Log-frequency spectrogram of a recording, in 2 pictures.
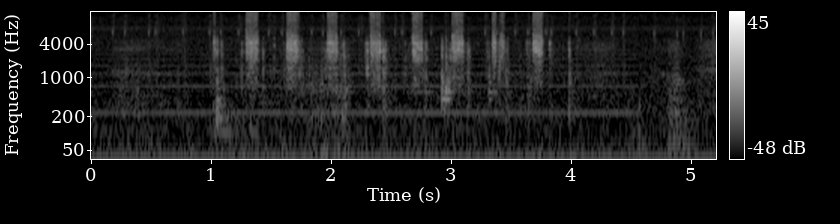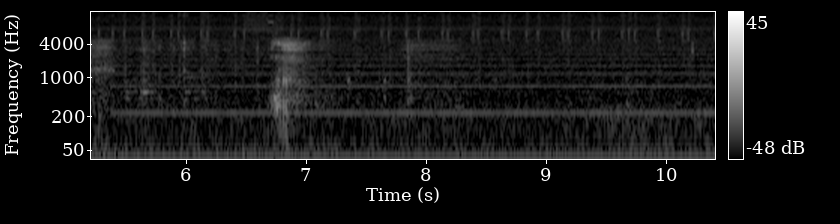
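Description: Hand ratchet wrench clicking in a quick even run, about eight clicks at roughly three a second, as a valve cover bolt on a big-block V8 is turned. A single short, softer scrape or knock follows a few seconds later.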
